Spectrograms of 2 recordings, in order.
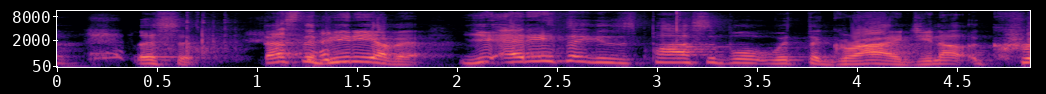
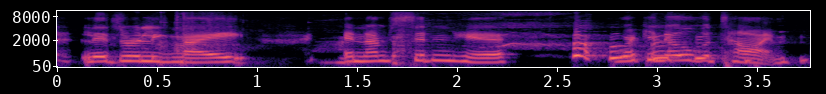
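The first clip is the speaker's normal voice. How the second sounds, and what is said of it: Speaks in a put-on accent. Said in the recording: “You're gaslighting me with an accent. I'm like, who is this”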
